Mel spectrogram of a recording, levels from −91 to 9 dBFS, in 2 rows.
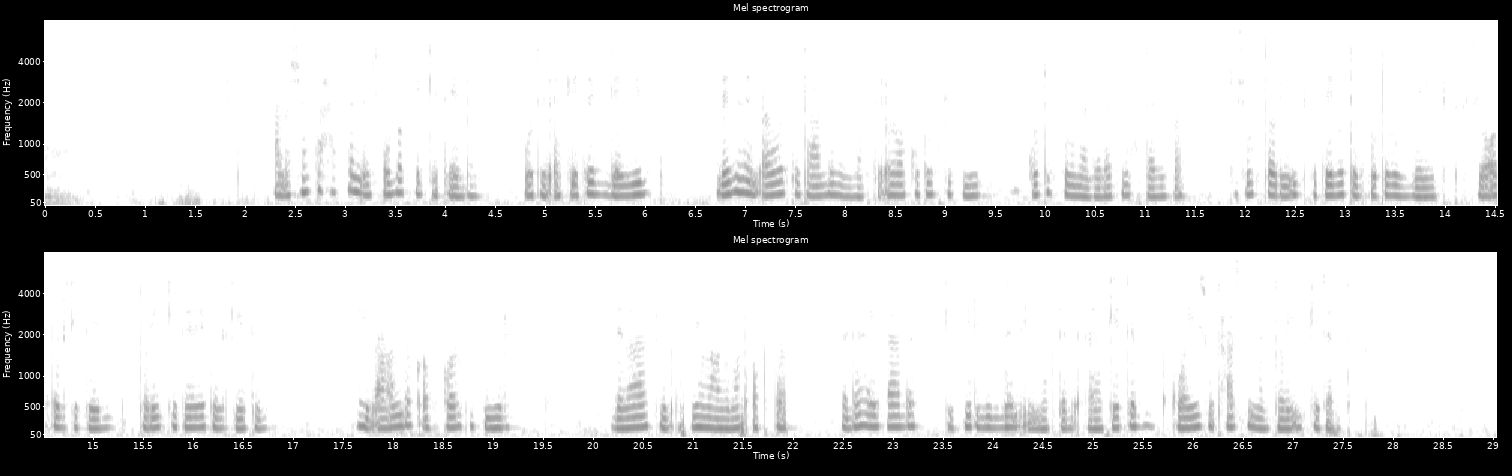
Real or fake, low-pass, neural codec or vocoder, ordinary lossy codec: fake; 7.2 kHz; codec, 16 kHz, 4 kbps, FreqCodec, smaller model; none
